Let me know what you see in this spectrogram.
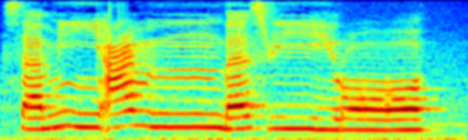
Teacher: menukar bunyi nun mati atau tanwin dengan huruf mim serta dibaca dengan dengung Adapun huruf iqlab sendiri yaitu hanya ada satu yaitu huruf ba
